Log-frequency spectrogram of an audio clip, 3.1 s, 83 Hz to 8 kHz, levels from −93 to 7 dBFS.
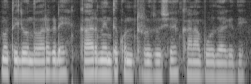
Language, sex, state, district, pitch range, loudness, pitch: Kannada, male, Karnataka, Koppal, 140-155 Hz, -21 LUFS, 150 Hz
